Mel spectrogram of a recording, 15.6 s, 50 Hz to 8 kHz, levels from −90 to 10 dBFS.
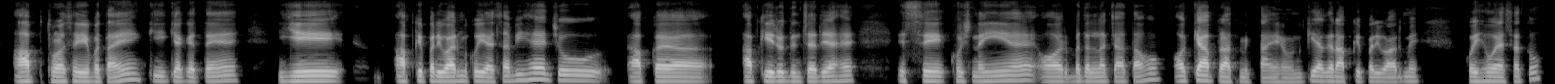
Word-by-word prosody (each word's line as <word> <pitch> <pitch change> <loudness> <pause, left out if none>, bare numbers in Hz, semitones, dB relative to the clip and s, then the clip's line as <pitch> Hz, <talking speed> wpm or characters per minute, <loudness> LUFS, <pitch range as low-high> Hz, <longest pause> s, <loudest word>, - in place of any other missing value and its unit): आप 125 +1 +5
थोड़ा-सा 125 0 +2
ये 120 0 +4
बताएँ 120 +8 0
कि 130 -2 -5
क्या 120 - +2
कहते 115 0 -2
हैं 140 +3 -1 0.4
ये 130 +1 +4 0.6
आपके 135 - +2
परिवार 125 -1 +4
में 130 - -5
कोई 125 -1 +2
ऐसा 115 +3 +1
भी 150 +4 -5
है 170 0 +3
जो 145 -1 0 0.7
आपका 115 +1 +1 0.9
आपकी 120 +1 0
ये - - +7
जो 125 - +3
दिनचर्या 120 +1 0
है 135 +1 -3 0.5
इससे 130 0 0 0.2
ख़ुश 125 -1 -5
नहीं 125 +1 -2
है 140 +1 -1
और 120 0 0
बदलना 120 +1 -2
चाहता 120 0 -3
हो 165 +6 -4
और 130 +1 +1
क्या 140 -3 +8
प्राथमिकताएँ 110 -4 -3
हैं 105 - -8
उनकी 110 +5 -6
अगर 125 -1 +1
आपके 115 +2 -1
परिवार 115 -1 -2
में 120 0 -7 0.5
कोई 120 -1 -1
हो 125 0 +1
ऐसा 120 +1 -1
तो? 175 - -9
125 Hz, 170 wpm, -23 LUFS, 120-130 Hz, 0.9 s, क्या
